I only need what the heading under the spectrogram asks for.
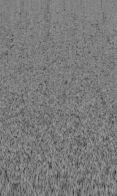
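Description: A steady hiss of white noise static fills the whole stretch, loud and constant with no talking, like an untuned radio or TV between channels.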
